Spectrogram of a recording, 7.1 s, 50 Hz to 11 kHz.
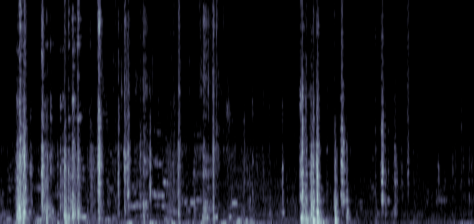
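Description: Irregular metallic clicks and clinks of hand tools and fittings being worked on a Fuso 8DC9 diesel engine's injection pump and fuel lines, with a quick cluster of knocks about four and a half seconds in and quiet near the end.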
